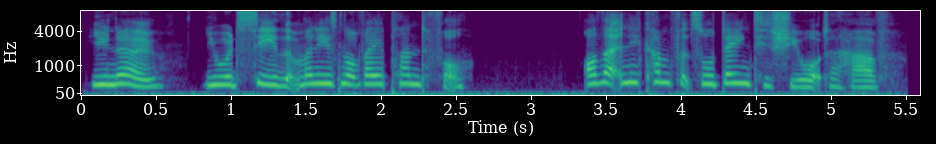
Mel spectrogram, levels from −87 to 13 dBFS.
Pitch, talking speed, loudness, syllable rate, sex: 265 Hz, 215 wpm, -20 LUFS, 6.8 syllables/s, female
